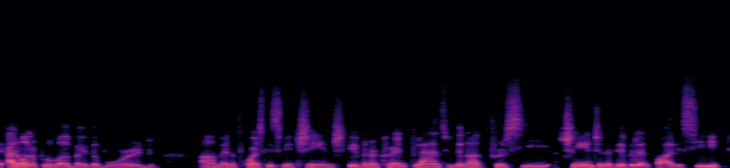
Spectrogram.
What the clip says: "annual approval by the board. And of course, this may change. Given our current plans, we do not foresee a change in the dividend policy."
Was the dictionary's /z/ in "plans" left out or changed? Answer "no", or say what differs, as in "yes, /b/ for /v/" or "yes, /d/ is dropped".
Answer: yes, /s/ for /z/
